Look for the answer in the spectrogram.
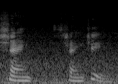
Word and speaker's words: Shang-Chi: Shang-Chi. No, because it's funny, because my reference was Mortal Kombat, yeah. Shang Tsung. – Shang Tsung, yeah. – It was like Shang-Chi.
